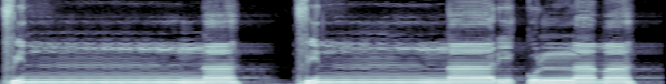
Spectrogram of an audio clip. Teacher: Maka nun yang bertasdid ini kita dengungkan selama tiga harakat.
